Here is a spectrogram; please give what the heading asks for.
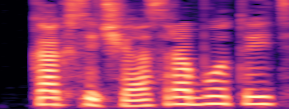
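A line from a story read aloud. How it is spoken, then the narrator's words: Plain. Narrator (Russian): спросил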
